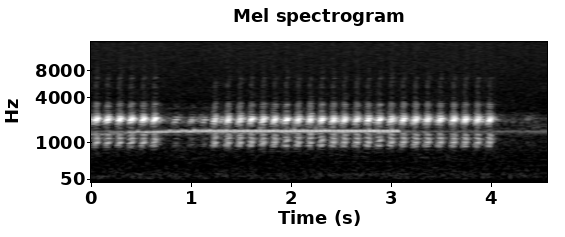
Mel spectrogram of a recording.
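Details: Tree frogs singing at night from a pond in north-east Italy in mid-April: rapid, regular pulsed croaks, about eight per second, run for four seconds, over the steady, even trill of mole crickets.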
